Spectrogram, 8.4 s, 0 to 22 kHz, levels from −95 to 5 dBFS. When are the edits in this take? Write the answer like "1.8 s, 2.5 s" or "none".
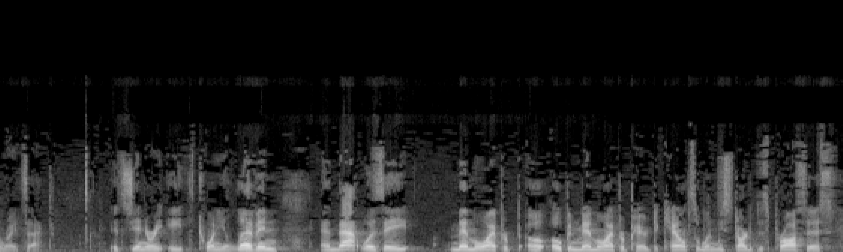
1.0 s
